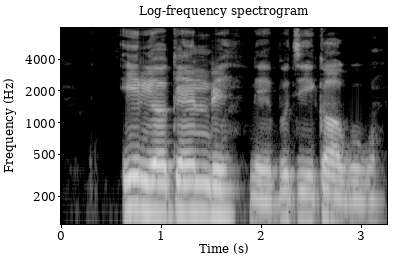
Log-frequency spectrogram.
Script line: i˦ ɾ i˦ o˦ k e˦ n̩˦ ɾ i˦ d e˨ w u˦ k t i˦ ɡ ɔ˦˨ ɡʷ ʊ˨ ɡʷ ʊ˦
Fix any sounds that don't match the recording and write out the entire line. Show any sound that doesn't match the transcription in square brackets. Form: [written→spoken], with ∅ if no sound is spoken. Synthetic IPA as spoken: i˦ ɾ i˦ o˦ k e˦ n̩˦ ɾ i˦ [d→n] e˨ [w→b] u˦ [k→∅] t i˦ [ɡ→k] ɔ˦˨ ɡʷ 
